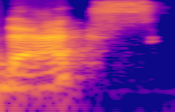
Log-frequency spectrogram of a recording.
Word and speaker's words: DAX: He is the Deputy Associate Administrator for Exploration, pronounced that DAX.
